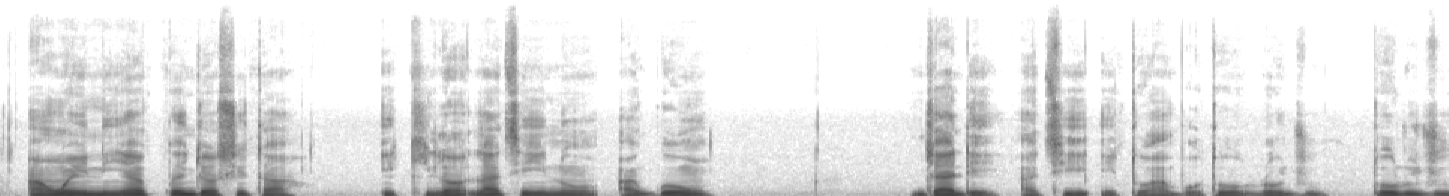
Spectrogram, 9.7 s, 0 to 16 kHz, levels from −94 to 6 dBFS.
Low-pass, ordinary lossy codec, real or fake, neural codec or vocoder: 14.4 kHz; Opus, 64 kbps; fake; vocoder, 44.1 kHz, 128 mel bands every 256 samples, BigVGAN v2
